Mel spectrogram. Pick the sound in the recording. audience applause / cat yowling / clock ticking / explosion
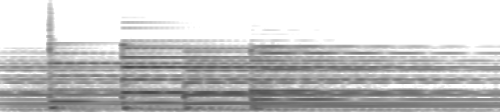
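clock ticking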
